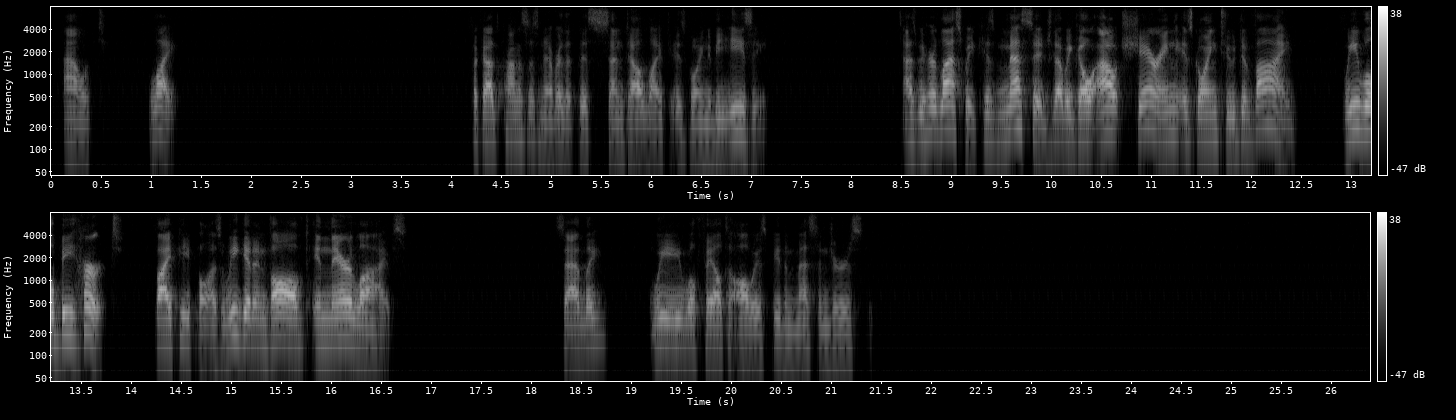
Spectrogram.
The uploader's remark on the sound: was preached at Grace of God Lutheran on July 2, 2023.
